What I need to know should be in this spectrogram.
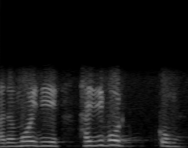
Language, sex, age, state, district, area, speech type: Manipuri, female, 45-60, Manipur, Kangpokpi, urban, conversation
